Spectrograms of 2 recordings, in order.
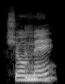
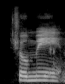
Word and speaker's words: Chaumet: How do you pronounce it? Chaumet. Chaumet.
